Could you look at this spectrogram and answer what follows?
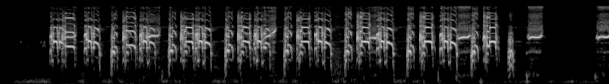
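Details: Grey francolin, stated as female, giving a loud series of harsh, squawky, rapid notes in dense bursts, about two to three per second for five seconds, then a couple of cleaner isolated notes; quiet background.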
